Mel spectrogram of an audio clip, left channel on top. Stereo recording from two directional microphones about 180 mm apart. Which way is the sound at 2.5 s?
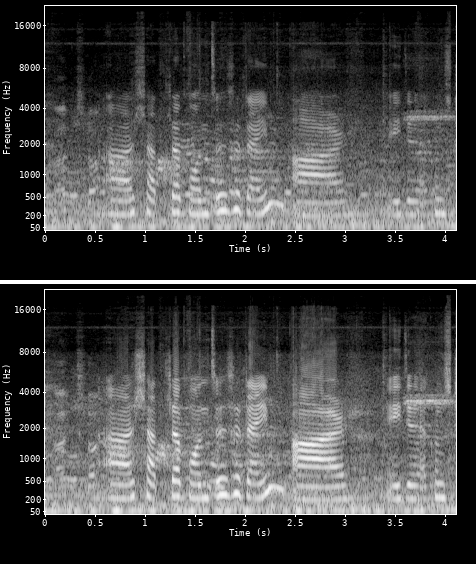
15° right (ahead or behind).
